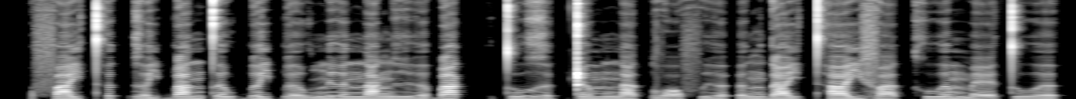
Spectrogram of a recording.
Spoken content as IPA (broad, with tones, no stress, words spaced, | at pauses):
fa˧˥jt̪ʰə˦˥k̚ɣə˨˩j ɓa˧˥nt̪ə˧w ɓə˧jɓəː˨˩wnɨ˧ə̯ na˧ŋɣɨ˨˩˦ə̯ɓa˦˥k̚ | t̪u˧˥ɣə˨˩k̚ʈə˧m na˨˩t̚vɔ˨˩˨ fɨ˨˩ə̯ʔə˧˥ŋɗa˧j t̪ʰa˧˥jva˨˩t̚xu˧˥ə̯ mɛ˨˩˨t̪u˧ə̯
